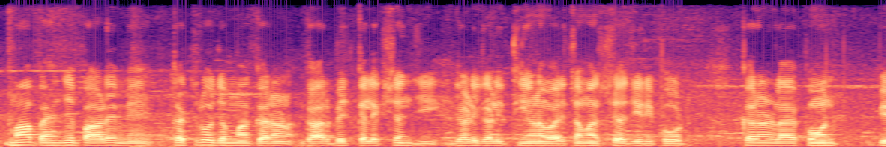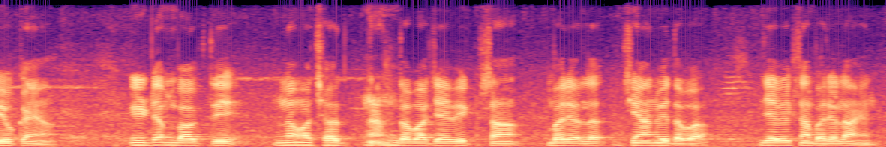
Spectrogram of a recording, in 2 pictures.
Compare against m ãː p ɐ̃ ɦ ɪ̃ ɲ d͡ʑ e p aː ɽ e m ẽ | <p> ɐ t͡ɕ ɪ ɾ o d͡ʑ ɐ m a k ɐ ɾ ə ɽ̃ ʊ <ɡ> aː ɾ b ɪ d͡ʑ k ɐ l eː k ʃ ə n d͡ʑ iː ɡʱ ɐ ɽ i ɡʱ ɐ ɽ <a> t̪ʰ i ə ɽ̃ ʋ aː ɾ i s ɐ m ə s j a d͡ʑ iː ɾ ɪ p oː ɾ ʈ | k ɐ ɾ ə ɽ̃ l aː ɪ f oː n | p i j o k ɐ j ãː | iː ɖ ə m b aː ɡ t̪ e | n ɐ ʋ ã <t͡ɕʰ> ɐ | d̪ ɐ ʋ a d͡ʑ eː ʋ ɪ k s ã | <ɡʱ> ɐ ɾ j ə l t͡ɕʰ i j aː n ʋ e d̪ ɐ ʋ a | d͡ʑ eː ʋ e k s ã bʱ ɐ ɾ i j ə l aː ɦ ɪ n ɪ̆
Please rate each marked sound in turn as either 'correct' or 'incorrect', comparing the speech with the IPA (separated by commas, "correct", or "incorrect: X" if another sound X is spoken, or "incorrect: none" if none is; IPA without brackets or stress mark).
incorrect: k, correct, incorrect: i, correct, incorrect: bʱ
